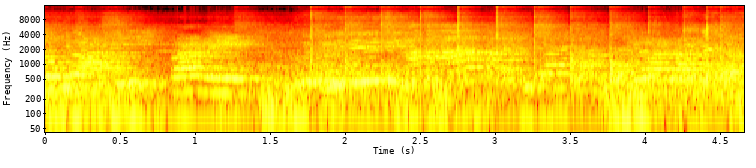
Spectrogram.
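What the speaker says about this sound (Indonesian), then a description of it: "Tepuk tangan untuk Mas Farid" Classroom of fifth-grade pupils at an elementary school clapping together for a classmate who answered correctly, a dense, steady patter of many small hands with children's voices mixed in throughout.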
